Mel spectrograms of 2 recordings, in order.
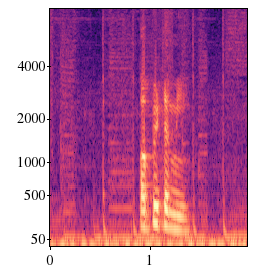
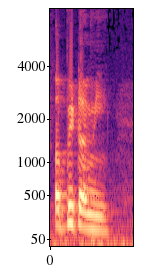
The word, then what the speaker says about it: epitome: So it's epitome, and it is pronounced as UH hyphen PITUH hyphen me.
